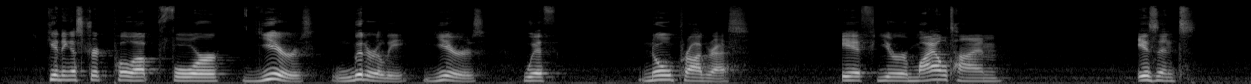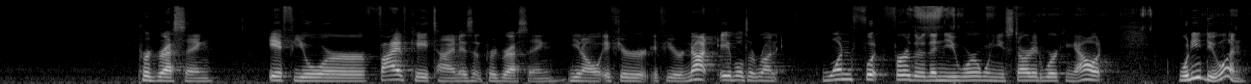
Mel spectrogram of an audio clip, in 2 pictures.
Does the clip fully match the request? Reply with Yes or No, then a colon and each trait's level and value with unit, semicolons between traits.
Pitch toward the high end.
No: medium, 170 Hz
